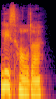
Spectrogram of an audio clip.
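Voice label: "leaseholder", English, British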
